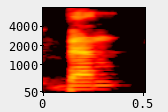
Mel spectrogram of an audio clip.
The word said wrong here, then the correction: Banzai: I can't ever pronounce their names, Chris. – Shenzi, Banzai, and Ed. – Yes, thank you.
